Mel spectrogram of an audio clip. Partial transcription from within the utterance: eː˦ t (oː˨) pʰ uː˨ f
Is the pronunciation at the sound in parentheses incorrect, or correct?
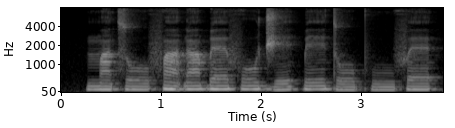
correct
